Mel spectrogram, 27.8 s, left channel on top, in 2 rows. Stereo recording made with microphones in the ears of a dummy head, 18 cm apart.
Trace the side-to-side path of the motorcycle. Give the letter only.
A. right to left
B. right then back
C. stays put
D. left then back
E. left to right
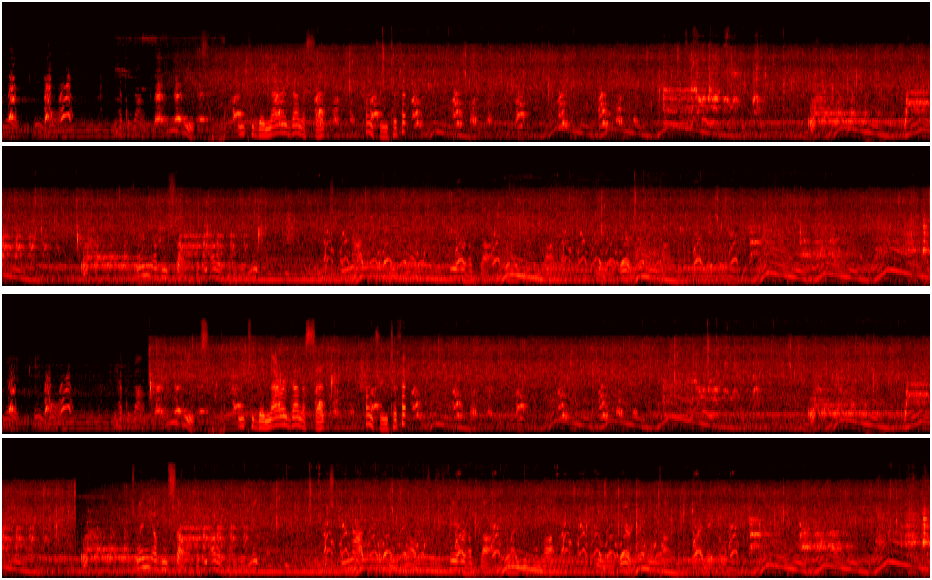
A.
